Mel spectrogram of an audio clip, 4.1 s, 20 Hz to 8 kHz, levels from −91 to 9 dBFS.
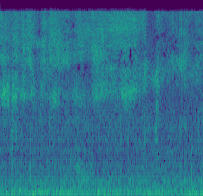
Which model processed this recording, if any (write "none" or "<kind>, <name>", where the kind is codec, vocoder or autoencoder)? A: vocoder, Vocos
